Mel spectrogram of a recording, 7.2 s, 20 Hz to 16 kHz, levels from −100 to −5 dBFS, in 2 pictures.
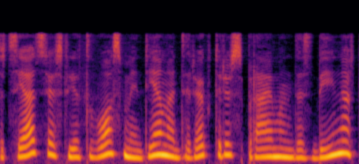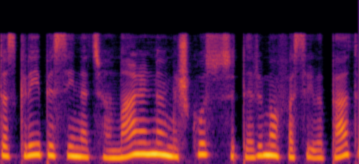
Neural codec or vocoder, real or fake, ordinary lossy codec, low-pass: codec, 16 kHz, 0.5 kbps, FunCodec, trained on LibriTTS, 25 frames a second; fake; MP3, 96 kbps; 7.2 kHz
